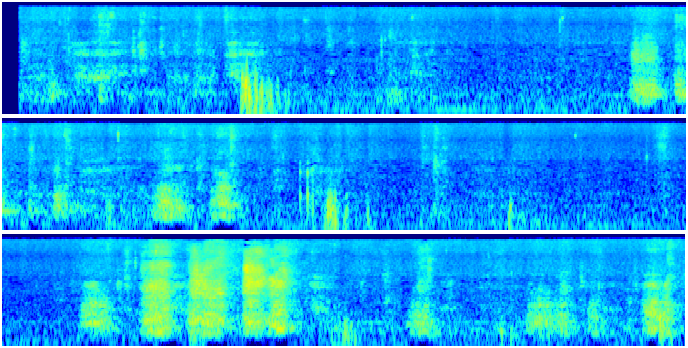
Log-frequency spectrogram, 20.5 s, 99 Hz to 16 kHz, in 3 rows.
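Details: Two Miniature Schnauzers, Sekani (8 months) and Grace (9 weeks), make short, rough growls and snorts in uneven bursts while playing together.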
